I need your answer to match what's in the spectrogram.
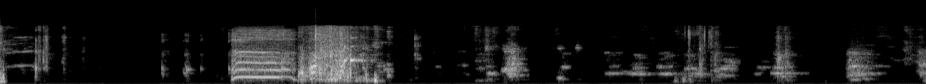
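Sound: dog barking and whimpering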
